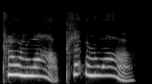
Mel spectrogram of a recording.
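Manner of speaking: very high scream, in French. Retelling screaming at a man who followed her to the platform: imitating someone screaming. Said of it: "just screaming at him".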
